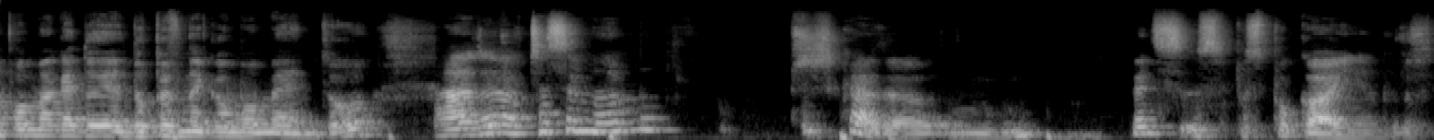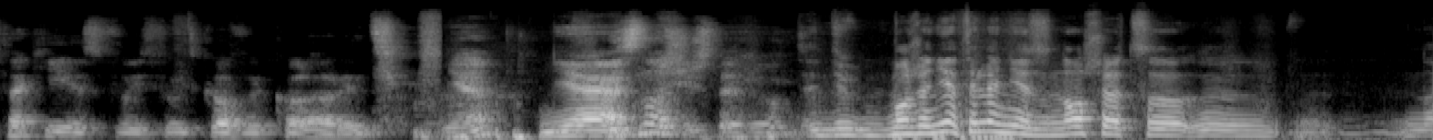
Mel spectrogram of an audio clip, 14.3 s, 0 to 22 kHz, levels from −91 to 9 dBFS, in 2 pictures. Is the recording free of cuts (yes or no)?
no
